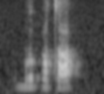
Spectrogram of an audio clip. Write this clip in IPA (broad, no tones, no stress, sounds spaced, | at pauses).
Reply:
b ə b ʊ tˤ ɨ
